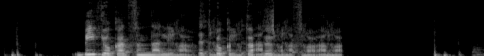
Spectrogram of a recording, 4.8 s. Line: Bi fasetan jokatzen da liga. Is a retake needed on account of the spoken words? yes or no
yes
